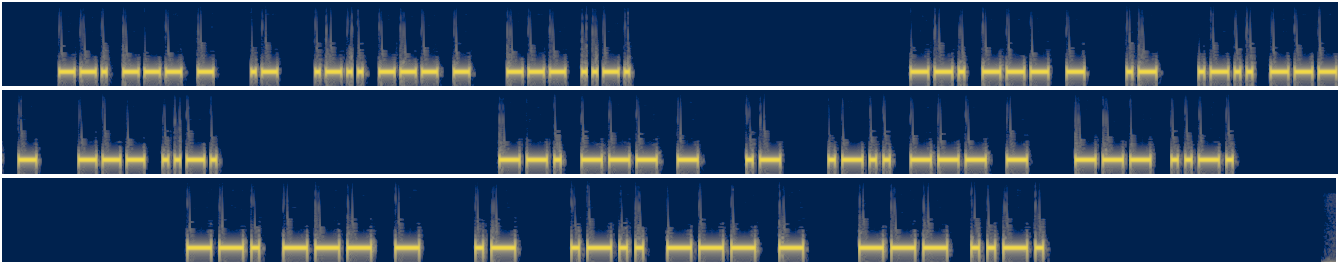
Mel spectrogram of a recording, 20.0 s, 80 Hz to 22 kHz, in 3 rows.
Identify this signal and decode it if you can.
Morse code, heard as a keyed tone, about 39 wpm, 700 Hz. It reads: GOT A LOT OF GOT A LOT OF GOT A LOT OF GOT A LOT OF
